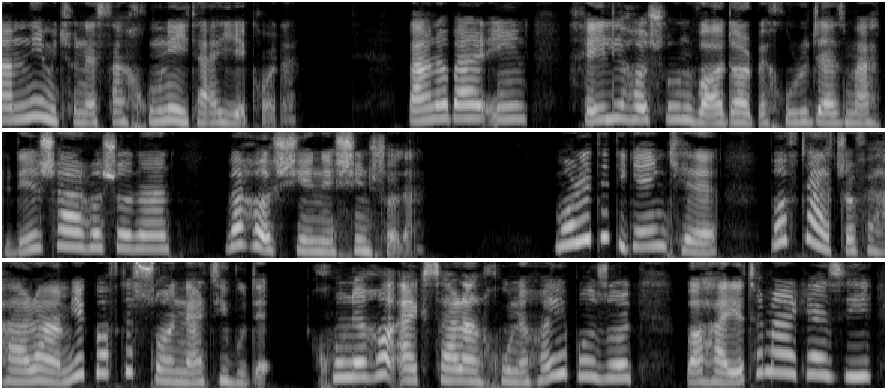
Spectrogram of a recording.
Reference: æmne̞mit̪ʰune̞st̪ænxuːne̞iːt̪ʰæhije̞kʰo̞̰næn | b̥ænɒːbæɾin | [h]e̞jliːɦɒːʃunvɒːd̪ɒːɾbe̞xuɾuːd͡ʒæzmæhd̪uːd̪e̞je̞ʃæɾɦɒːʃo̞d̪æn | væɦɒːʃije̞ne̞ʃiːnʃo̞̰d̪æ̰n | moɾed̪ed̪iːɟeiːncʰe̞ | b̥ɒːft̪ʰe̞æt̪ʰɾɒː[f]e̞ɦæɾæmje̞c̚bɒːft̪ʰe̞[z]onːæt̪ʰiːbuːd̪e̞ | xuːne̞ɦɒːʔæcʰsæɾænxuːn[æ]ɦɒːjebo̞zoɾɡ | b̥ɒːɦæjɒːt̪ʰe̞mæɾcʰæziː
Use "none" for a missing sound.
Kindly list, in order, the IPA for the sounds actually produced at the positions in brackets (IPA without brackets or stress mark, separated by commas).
x, f, s, e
